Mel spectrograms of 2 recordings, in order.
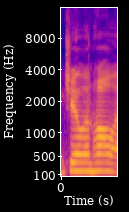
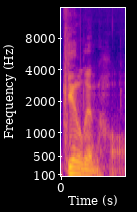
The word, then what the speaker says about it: Gyllenhaal: hi i'm jake gyllenhaal and i'm hosting snl this week with camila cabello gyllenhaal your name is pronounced gildenhall i guarantee you it is not guarantee you guarantee him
